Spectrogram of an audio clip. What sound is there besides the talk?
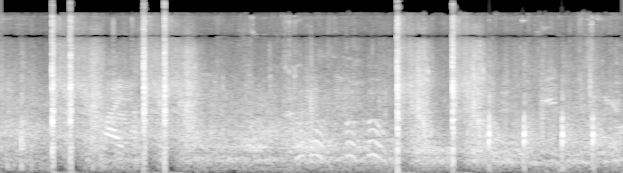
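handgun gunshots at USPSA shooting match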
